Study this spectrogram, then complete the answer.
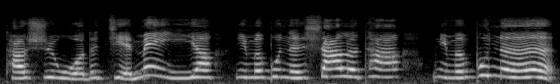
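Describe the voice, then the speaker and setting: A woman's voice: extremely high pitch, fairly even intonation, unhurried, pitched above the performer's own voice. A woman voicing a sweet, polite little girl in a children's storybook tale, speaking politely and pleading. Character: sweet, polite little girl who loves her lamb.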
